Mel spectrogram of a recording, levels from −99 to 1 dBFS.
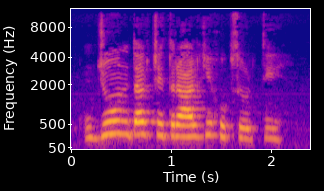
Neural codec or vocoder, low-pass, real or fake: none; 10.8 kHz; real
